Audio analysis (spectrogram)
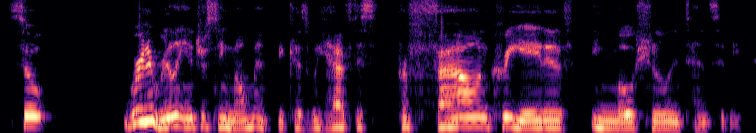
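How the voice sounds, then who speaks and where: A man hosting a live tarot stream, talking in a slow, gentle way with soft trailing endings, sniffly from allergies. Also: fairly high pitch. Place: home in a wooded area.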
